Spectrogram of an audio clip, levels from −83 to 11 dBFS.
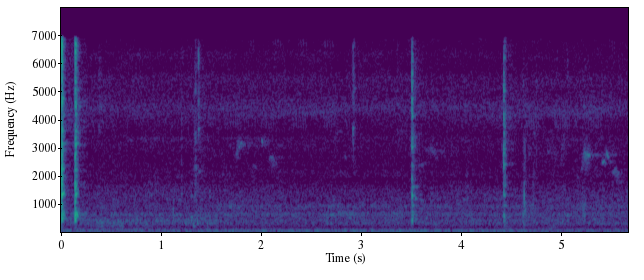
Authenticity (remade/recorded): recorded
